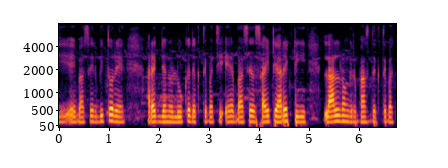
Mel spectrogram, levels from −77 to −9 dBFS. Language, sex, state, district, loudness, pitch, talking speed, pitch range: Bengali, male, Assam, Hailakandi, -19 LUFS, 155 Hz, 150 wpm, 150-160 Hz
